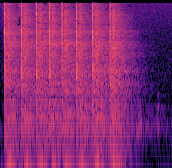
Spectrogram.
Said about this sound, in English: Yeah. Sounds like her knock.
